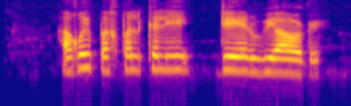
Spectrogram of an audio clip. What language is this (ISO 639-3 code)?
pus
